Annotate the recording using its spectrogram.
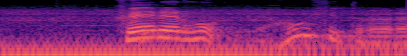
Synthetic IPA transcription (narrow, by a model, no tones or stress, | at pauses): kʰv̥ɛːɾɛɾ̥hu̥ | ɦunliːt̪ʏɾavɛːɾa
